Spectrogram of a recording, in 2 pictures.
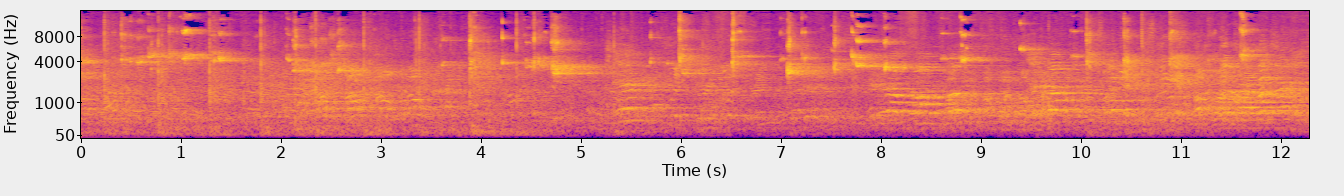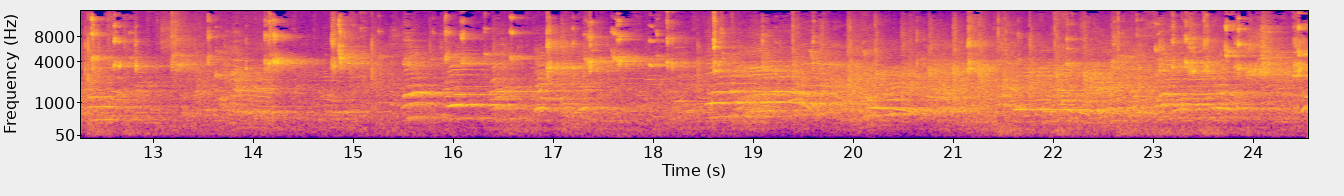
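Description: A basketball bouncing on a hardwood gym floor during live play, in many sharp strikes, with players' and spectators' voices and calls echoing in the gymnasium, growing louder in the second half.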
